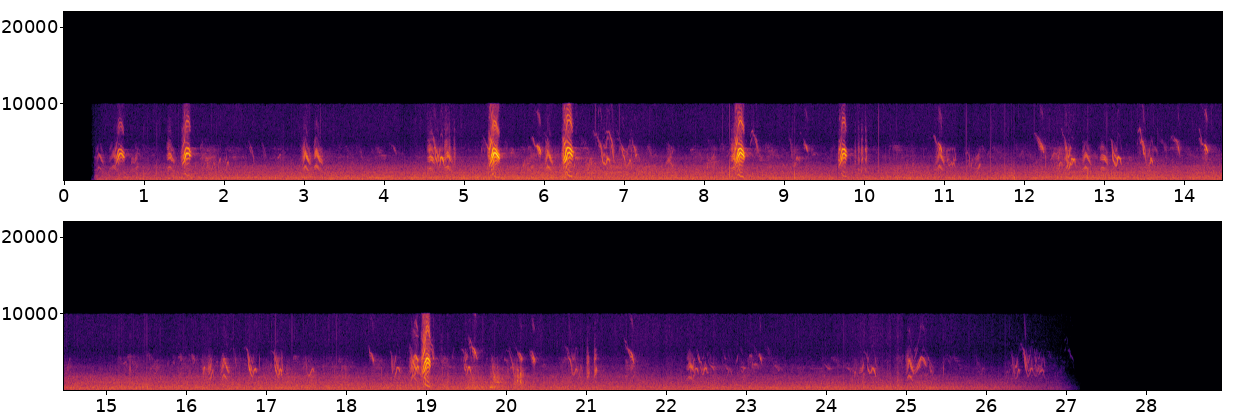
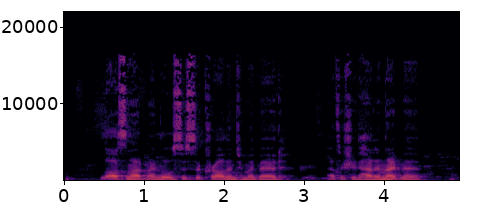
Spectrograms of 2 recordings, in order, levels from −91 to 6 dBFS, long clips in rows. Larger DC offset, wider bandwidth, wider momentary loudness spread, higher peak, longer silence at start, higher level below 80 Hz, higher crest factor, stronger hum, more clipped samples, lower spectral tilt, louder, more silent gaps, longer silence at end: neither; second, 10.5 kHz vs 16.5 kHz; first, 23 LU vs 13 LU; first, 0 dBFS vs -28 dBFS; first, 0.4 s vs 0.05 s; first, -58 dBFS vs -74 dBFS; first, 24 dB vs 18 dB; neither; neither; second, -2 dB/octave vs -4.5 dB/octave; first, -17 LUFS vs -44 LUFS; neither; first, 2.2 s vs 0.05 s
